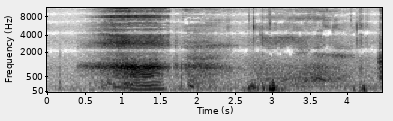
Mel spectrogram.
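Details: Snoring during sleep at 4:40 am on the second night of recording: one long, loud, buzzing snore on an in-breath, then quieter breathing and faint room sounds. Described as shocking snoring.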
